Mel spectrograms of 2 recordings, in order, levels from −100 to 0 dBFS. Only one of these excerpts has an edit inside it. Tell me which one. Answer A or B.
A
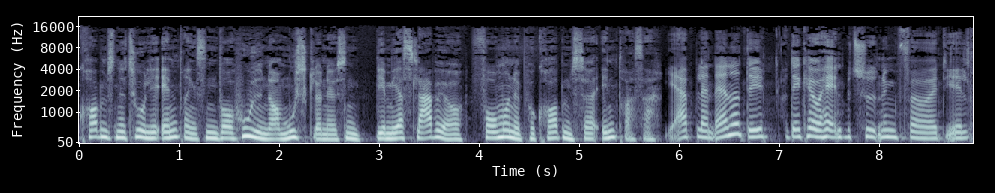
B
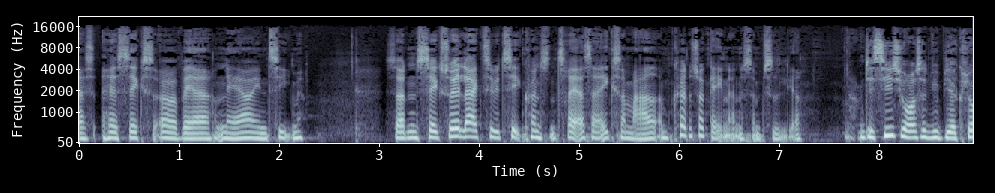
A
